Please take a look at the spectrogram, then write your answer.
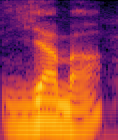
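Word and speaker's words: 山: La montagne, eh bien, le kanji pour montagne, qui se prononce yama, vient aussi de ce qui aurait été à l'origine un dessin d'une montagne, non?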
